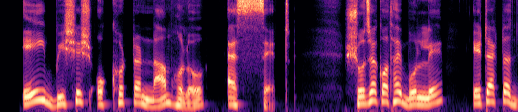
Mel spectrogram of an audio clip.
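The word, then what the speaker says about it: Eszett: দেখতে এটা অনেকটা ইংরেজি বি এর মতো লাগতে পারে কিন্তু এর কাজ আর উচ্চারণ দুটোই একদম আলাদা। এই বিশেষ অক্ষরটার নাম হল এসে সেট।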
